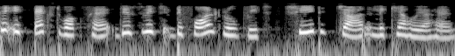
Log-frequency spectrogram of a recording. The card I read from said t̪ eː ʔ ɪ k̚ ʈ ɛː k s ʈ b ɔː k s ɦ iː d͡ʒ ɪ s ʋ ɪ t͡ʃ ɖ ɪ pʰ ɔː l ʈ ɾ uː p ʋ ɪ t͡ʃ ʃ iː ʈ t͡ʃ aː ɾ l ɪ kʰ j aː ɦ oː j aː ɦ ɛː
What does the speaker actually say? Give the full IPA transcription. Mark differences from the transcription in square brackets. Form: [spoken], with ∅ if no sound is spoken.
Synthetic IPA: t̪ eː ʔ ɪ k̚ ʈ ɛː k s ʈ b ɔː k s ɦ [ɛː] d͡ʒ ɪ s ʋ ɪ t͡ʃ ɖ ɪ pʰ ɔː l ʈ ɾ uː p ʋ ɪ t͡ʃ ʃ iː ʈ t͡ʃ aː ɾ l ɪ kʰ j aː ɦ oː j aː ɦ ɛː

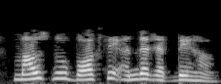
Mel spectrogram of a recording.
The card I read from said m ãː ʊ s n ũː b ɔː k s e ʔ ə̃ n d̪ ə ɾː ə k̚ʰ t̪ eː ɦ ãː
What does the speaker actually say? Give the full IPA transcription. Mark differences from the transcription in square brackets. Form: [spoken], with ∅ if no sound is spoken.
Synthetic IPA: m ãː ʊ s n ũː b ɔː k s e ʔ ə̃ n d̪ ə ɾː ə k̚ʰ [d̪] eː ɦ ãː

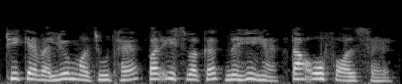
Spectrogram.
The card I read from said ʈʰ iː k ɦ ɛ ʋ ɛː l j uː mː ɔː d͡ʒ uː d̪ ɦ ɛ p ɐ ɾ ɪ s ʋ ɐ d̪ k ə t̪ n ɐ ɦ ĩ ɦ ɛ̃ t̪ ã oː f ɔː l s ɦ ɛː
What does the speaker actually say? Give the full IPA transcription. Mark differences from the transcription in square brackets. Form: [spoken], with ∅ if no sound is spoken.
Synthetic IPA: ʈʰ iː k ɦ ɛ ʋ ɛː l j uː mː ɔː d͡ʒ uː d̪ ɦ ɛ p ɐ ɾ ɪ s ʋ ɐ [∅] k ə t̪ n ɐ ɦ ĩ ɦ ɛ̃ t̪ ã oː f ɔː l s ɦ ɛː

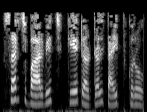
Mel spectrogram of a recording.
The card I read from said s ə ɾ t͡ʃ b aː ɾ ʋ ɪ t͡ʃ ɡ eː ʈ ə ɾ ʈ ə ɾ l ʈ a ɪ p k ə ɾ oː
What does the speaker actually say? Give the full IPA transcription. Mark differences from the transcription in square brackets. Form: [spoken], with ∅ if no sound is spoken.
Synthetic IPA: s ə ɾ t͡ʃ b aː ɾ ʋ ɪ t͡ʃ [k] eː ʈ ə ɾ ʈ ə [∅] l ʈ a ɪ p k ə ɾ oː

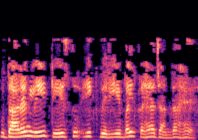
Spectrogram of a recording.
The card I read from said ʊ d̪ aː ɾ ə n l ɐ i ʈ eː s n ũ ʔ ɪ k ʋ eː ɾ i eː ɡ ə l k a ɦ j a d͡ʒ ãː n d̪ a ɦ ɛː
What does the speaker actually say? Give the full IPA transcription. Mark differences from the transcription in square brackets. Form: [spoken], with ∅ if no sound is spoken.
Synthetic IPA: ʊ d̪ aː ɾ ə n l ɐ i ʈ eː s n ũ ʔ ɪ k ʋ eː ɾ i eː [b] ə l k [ɐ] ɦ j a d͡ʒ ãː n d̪ a ɦ ɛː

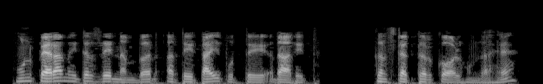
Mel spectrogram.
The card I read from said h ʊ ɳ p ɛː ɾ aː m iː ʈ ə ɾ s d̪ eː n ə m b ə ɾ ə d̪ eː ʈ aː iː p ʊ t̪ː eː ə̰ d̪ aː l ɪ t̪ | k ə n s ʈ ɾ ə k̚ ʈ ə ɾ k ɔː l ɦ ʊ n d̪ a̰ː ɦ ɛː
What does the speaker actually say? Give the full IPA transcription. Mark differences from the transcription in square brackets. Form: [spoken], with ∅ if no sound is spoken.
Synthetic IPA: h ʊ ɳ p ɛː ɾ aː m iː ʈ ə ɾ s d̪ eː n ə m b ə ɾ ə [t̪] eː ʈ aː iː p ʊ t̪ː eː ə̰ d̪ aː [ɾ] ɪ t̪ | k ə n s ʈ ɾ ə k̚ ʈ ə ɾ k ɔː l ɦ ʊ n d̪ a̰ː ɦ ɛː

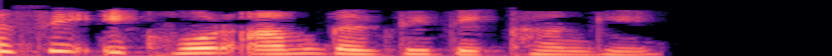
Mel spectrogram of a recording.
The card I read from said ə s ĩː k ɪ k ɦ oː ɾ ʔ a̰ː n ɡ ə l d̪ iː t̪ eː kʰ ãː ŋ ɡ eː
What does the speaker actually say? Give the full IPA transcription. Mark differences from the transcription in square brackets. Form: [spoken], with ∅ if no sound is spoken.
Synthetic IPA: ə s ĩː [ʔ] ɪ k ɦ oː ɾ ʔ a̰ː [m] ɡ ə l [t̪] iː [d̪] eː kʰ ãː ŋ ɡ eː

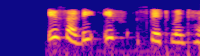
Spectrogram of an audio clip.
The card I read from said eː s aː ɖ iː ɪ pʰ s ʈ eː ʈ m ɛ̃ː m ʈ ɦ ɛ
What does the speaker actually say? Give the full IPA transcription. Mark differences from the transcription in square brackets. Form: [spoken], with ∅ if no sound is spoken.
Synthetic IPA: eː s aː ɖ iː ɪ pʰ s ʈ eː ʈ m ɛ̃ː [ɳ] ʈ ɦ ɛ

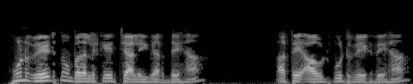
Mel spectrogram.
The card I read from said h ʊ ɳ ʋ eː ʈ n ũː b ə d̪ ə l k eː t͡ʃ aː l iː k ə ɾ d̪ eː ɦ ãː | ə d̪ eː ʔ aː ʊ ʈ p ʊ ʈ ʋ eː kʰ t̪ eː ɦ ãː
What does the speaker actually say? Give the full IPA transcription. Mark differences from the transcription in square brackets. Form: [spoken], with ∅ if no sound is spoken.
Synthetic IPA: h ʊ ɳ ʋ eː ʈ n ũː b ə d̪ ə l k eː t͡ʃ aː l iː k ə ɾ d̪ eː ɦ ãː | ə [t̪] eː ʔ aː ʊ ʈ p ʊ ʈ ʋ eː kʰ [d̪] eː ɦ ãː

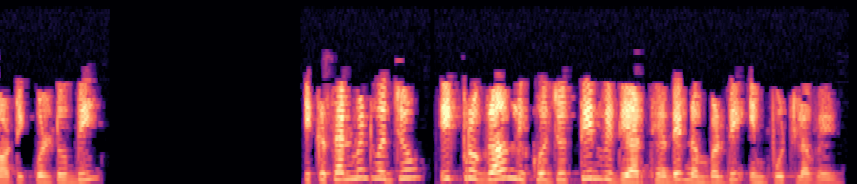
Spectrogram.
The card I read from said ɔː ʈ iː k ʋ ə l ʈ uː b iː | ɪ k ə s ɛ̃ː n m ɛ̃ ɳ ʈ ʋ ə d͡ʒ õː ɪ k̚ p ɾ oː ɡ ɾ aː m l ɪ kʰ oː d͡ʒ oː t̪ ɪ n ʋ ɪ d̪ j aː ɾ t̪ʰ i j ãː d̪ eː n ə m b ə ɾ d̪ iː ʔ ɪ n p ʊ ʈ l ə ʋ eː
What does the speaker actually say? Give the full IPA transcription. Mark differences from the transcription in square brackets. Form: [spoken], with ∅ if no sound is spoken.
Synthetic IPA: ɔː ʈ iː k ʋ ə l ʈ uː b iː | ɪ k ə s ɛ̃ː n m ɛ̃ ɳ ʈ ʋ ə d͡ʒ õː ɪ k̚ p ɾ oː ɡ ɾ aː m l ɪ kʰ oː d͡ʒ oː t̪ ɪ n ʋ ɪ d̪ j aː ɾ t̪ʰ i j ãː d̪ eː n ə m b ə ɾ d̪ iː ʔ ɪ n p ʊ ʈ l ə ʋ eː

